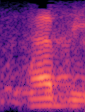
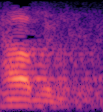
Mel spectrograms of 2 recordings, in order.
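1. تُنطق الكلمة مرققة وناعمة. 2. تُنطق الكلمة مفخمة بلكنة ريفية. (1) "هبي يعني خفيفة" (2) "مش هبي"

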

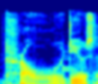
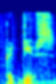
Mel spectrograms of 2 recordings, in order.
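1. 第一个音节要读得重，大声一点。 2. 第一个音节读轻，第二个音节要重读。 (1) "咁所以前面咧我哋就唔需要太强地produce 啦" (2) "将后面个音节咧再读得强啲，前面嗰个再读得轻啲。"

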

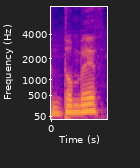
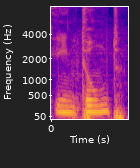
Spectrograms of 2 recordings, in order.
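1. El nombre se lee con sonidos de la ortografía española. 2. El nombre se pronuncia con sonidos ingleses. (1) "los pronuncio como se escriben" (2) "no me sale decir Entombed"

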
